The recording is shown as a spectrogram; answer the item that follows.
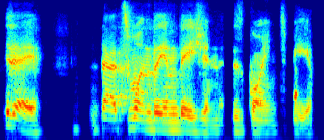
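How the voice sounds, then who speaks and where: A woman's voice: extremely low pitch, animated, moderate pace, bright, forceful tone, no room sound, highs cut off, heavily acted. A woman playing a breezy, gossipy housewife chatting with a friend in a radio play. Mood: breezy, chatty.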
